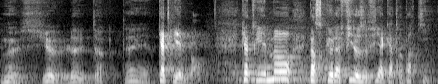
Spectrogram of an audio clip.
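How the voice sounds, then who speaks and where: A man's voice: high-pitched, big pitch swings, moderate pace. An actor playing a pompous, boastful male doctor who lectures, counts out his points and shows off Latin, in stage acting of a classic comedy. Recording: echoey hall with long reverb.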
